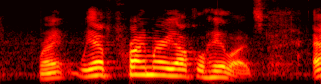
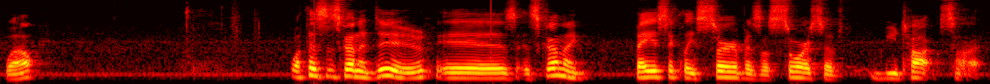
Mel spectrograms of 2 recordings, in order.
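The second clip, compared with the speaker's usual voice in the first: usual speaking voice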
